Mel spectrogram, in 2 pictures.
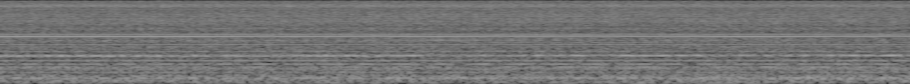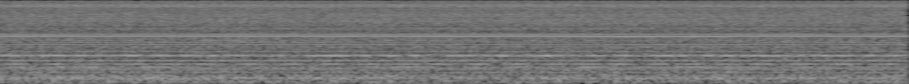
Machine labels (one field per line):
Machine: pump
